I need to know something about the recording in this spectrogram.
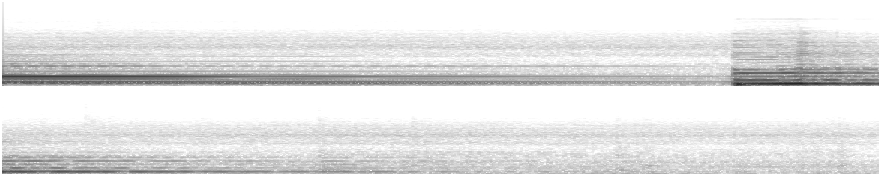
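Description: Electric guitar played through an amplifier with effects: a held chord fading away, then a second chord struck about three and a half seconds in, left to ring and waver as it dies out.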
